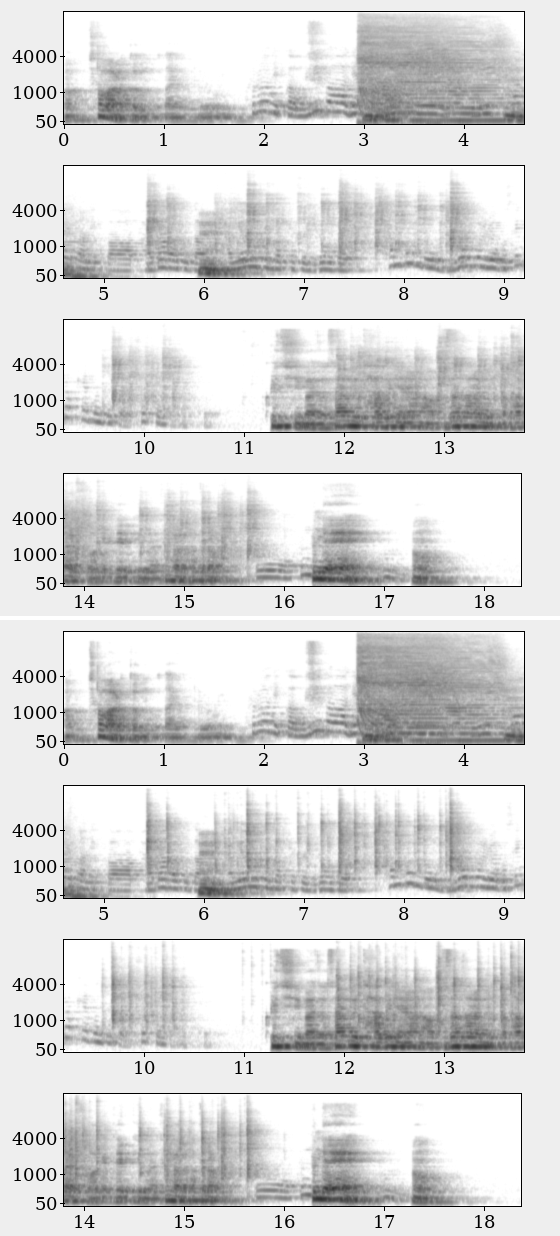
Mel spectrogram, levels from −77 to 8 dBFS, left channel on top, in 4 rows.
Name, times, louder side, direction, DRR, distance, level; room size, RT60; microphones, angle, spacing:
voice 1, 0.0-1.7 3.0-3.2 4.4-4.7 5.9-6.2 11.3-15.4 16.3-16.7 17.3-17.4, right 2 dB, 30° right, 3 dB, 1.2 m, -21 dB
voice 2, 1.8-10.3 15.7-16.4 16.9-17.4, equal, ahead, -3 dB, 0.8 m, -36 dB
sound 1, 2.9-4.9, right 3 dB, 50° right, 1.4 m, -26 dB
sound 2, 5.4-5.7 6.1-8.6 9.6-10.4 11.0-11.3 11.8-14.2 14.5-15.7, right 7 dB, 85° right, 1.0 m, -32 dB
11.5 x 4.8 x 4.2 m, 0.72 s
head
